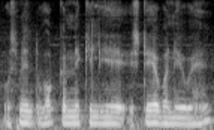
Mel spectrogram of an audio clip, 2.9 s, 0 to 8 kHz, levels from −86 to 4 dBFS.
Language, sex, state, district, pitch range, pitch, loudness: Hindi, male, Jharkhand, Ranchi, 100-110 Hz, 105 Hz, -15 LUFS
